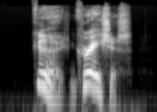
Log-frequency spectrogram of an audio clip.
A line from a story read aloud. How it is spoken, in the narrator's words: cried the doctor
